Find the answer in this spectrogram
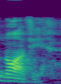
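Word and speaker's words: nine: Lembra que aqui no 5 eu falei que é 5, que a letra E no final de uma palavra costuma não ter som? Pois é, 9, portanto não tem som este E.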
